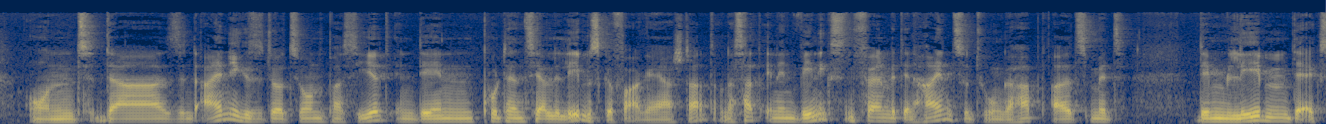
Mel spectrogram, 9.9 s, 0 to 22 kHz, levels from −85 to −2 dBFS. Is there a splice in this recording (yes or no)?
no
